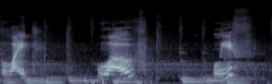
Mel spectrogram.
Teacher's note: new york latino english speakers have a particularly light l · One remarkable feature of this variety is a light L, the sound that you would find in a word like, love, leaf.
